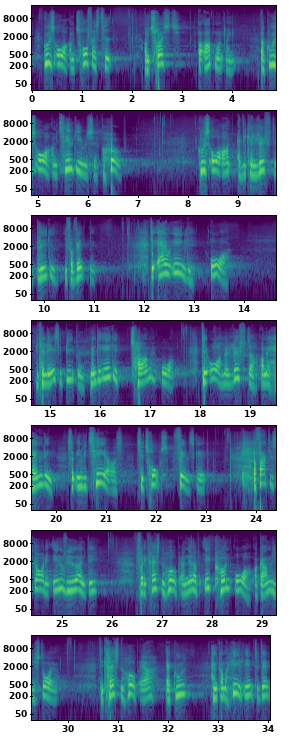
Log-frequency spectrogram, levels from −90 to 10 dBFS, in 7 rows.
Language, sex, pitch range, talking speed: Danish, male, 190-295 Hz, 155 wpm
